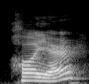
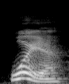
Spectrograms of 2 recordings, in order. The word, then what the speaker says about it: where: হয়ার, নো, ওয়ার। British অ্যাকসেন্টে শেষে যদি কোনো একটা শব্দের বা সেন্টেন্সের শেষে যদি রা সাউন্ড থাকে অথবা আর থাকে, তখন সেটা উচ্চারণ হয় না। সেজন্য এটাকে আমরা বলবো ওয়ার, ওয়ার, ওয়ার।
